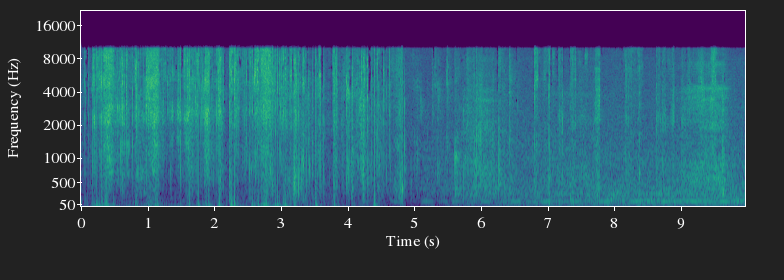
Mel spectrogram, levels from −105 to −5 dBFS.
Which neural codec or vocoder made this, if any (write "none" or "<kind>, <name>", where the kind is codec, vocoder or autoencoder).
vocoder, Vocos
